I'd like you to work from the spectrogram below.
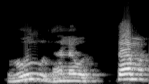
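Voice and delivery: भू with a long drawn ऊ, slowly; slow demo of a long ऊ; long vowel. Shown as a demonstration. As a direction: stretch the ऊ in भू slowly. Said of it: "ज्यादा time ले रहा है ना बोलने में".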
